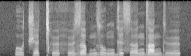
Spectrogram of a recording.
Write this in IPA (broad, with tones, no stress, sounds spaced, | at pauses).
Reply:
u˥˧ t͡ʃ ɛ˩˥ ǀʰ ø˩˥ h ø˩˥ z ɜ˥˧ b n z u˥˧ ŋ ɡ ɪ˥˧ s ɜ˩˥ n d a˥˧ n d ø˩˥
